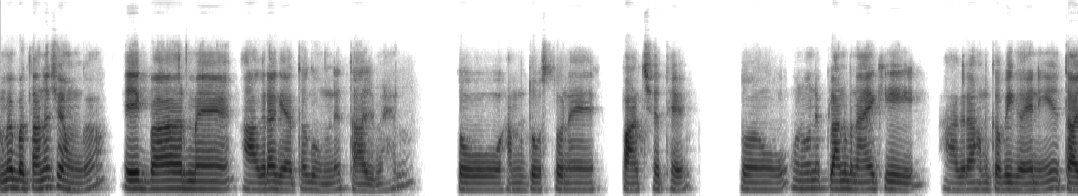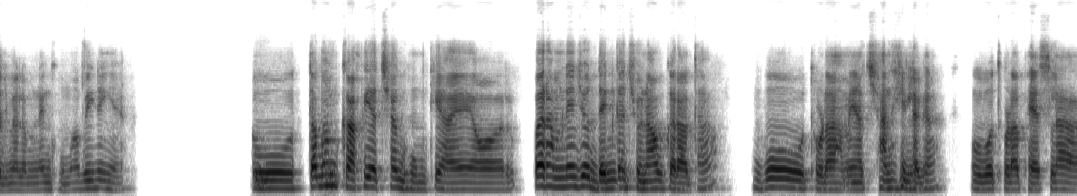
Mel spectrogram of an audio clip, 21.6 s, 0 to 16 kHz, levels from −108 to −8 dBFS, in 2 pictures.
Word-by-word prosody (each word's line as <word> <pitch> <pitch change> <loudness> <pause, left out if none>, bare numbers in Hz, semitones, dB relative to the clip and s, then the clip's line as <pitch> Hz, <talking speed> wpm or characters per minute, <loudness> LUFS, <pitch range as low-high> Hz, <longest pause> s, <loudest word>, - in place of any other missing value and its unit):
मैं 165 +3 +1
बताना 155 +2 +2
चाहूँगा, 135 -7 -2 0.3
एक 150 -1 +5
बार 150 +1 +4
मैं 145 +1 0
आगरा 135 +2 +1
गया 130 -2 -1
था 140 - -4
घूमने 130 0 -7
ताजमहल, 120 - -6 0.6
तो 130 -1 -2
हम 130 +1 -8
दोस्तों 135 +2 -4
ने 130 0 -6 0.5
5-6 125 0 0
थे, - - -3
तो 135 -1 -8
उन्होंने 155 -1 -7
प्लान 145 0 +1
बनाया 140 -1 -1
कि 140 - -4 0.3
आगरा 130 +1 -2
हम 135 0 -8
कभी 135 +1 0
गए 130 -1 -1
नहीं 130 +1 -6
है, 160 - -5
ताजमहल 125 -2 +1
हमने 125 +2 -6
घूमा 130 +2 -10
भी 150 +2 -3
नहीं 155 -2 -6
है 130 +4 -15 1.2
तो, 150 0 +4 0.2
तब 185 +1 +6
हम 210 0 +3
काफ़ी 170 +2 +5
अच्छा 170 0 +2
घूम 145 -4 -3
के - - +1
आए 135 0 +1
और 130 +1 -1 0.2
पर 195 0 +9
हमने 185 0 +3
जो 190 0 +5
दिन 150 +1 +6
का 175 - +2
चुनाव 150 -2 +2
करा 130 -3 +4
था, 155 - -5 0.5
वो 160 -1 +3
थोड़ा 135 0 +2
हमें 130 +1 -1
अच्छा 135 +2 0
नहीं 155 +2 0
लगा, 145 +4 0 0.3
वो 140 0 +1
थोड़ा 135 0 +3
फैसला 125 +3 +1
140 Hz, 165 wpm, -24 LUFS, 130-155 Hz, 1.2 s, पर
